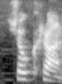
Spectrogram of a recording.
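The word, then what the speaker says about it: شكراً: Do you roll your R? Shukran. It's more like a rolled R a little.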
